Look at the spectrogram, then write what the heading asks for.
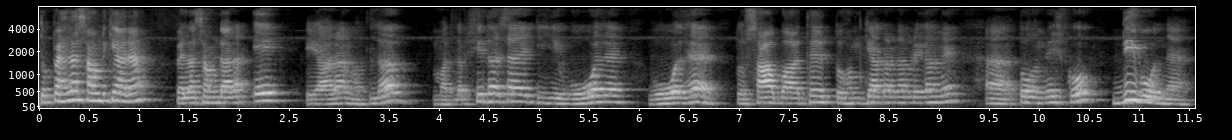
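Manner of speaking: ordinary delivery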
